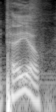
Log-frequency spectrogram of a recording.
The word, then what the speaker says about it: Pejo: Mayo with a P.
